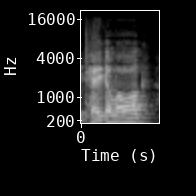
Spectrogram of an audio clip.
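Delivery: Tagalog as TAG-a-log, stress on the first syllable; common mispronunciation. Shown as a demonstration. Showing how people misread Tagalog, said TAG-a-log. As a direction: say Tagalog wrong, hitting TAG at the front. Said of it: "a lot of people say it wrong".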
